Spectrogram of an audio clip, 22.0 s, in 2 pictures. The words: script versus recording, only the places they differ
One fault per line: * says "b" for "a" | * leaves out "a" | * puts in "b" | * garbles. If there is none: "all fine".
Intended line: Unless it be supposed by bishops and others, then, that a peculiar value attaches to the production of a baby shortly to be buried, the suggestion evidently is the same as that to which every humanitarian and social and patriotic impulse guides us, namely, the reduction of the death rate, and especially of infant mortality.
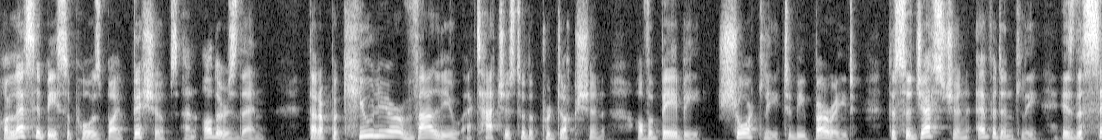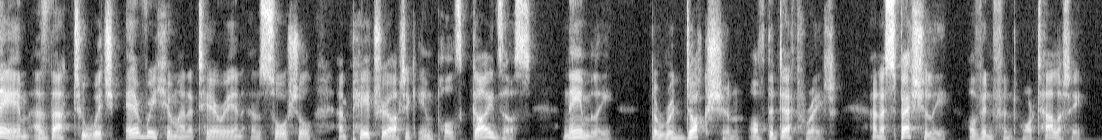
all fine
